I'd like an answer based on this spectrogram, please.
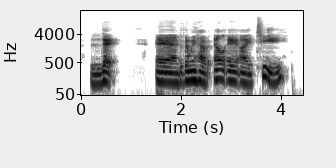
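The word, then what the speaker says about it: lait: have l-a-i-d and I guess that should be pronounced Le and then we have l-a-i-t and that should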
